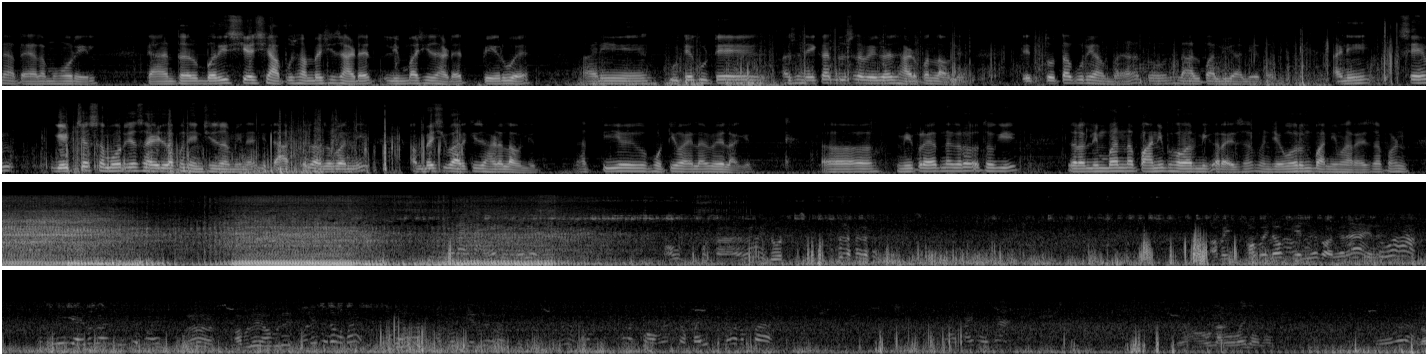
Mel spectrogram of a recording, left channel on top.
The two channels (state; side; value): different; both; correlation 0.00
